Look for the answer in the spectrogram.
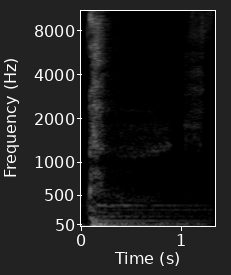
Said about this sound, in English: Um, let's take a sip.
